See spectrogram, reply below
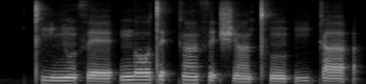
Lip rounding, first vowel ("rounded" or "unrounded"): unrounded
